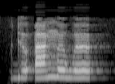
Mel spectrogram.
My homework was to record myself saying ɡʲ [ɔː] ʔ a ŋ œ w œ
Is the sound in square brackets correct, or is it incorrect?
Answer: incorrect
